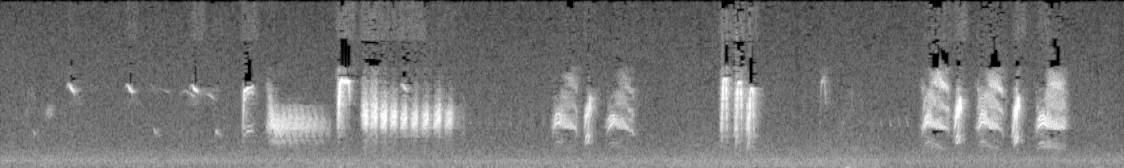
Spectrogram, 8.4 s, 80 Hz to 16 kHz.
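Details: Japanese Tit calling at close range: scattered high chirps, then buzzy rasping notes near 2.5 seconds, a rapid stuttering run of pulses, and later clusters of sharp two- and three-note chirps.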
